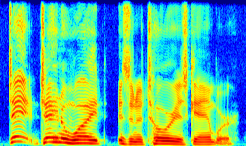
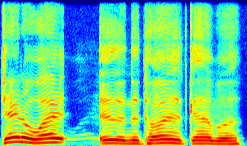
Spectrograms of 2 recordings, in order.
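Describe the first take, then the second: First: The put-on voice is bold and fully committed. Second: The put-on voice is timid and half-hearted.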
